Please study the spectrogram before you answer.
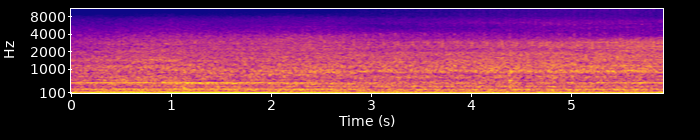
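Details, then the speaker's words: Toyota Vios at idle after the typewriter-ticking repair, with rpm settling down and a check engine light earlier. Steady, even, low hum with no top-end tapping; the typewriter sound is gone and it is ready for a road test. Normal idle. "Tahimik na mga bossing. Wala na yung typewriter na tunog."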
